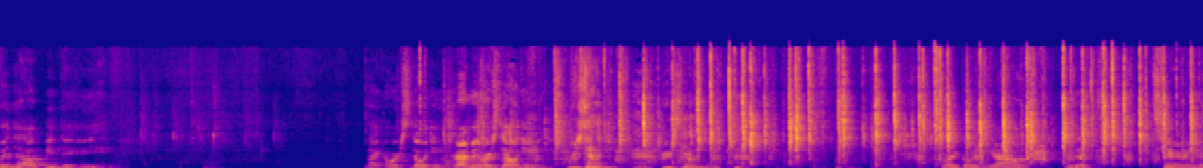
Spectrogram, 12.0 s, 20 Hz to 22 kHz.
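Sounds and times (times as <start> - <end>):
light clicks and taps: 4.1 - 12.0.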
